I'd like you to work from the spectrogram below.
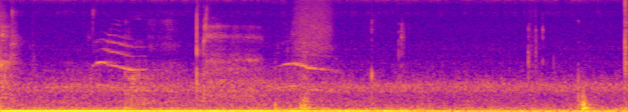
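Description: A house cat meows faintly a couple of times from some distance, thin, rising calls over a steady low hum and room noise.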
